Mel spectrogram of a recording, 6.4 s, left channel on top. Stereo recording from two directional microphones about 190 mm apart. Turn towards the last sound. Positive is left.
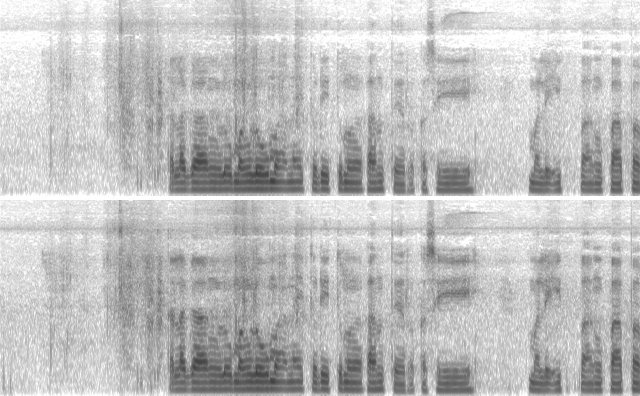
turn(degrees=5)  # may be behind; listen again after turning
